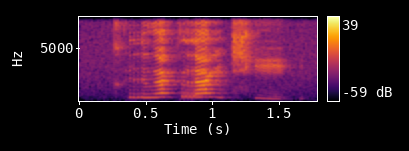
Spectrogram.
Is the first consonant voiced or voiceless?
voiceless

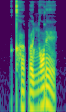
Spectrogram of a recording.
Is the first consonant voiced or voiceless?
voiceless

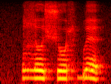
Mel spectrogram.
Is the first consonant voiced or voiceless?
voiced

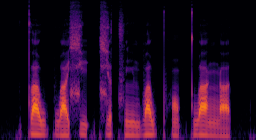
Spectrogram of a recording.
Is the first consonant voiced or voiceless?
voiceless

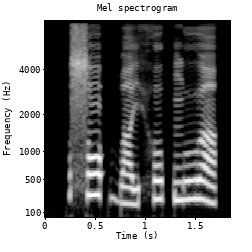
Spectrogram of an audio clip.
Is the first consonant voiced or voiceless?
voiceless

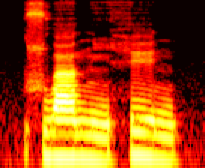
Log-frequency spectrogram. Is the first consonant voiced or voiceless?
voiceless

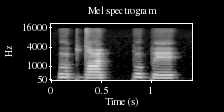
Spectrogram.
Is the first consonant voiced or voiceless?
voiceless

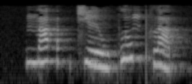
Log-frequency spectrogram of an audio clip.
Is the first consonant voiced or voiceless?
voiced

